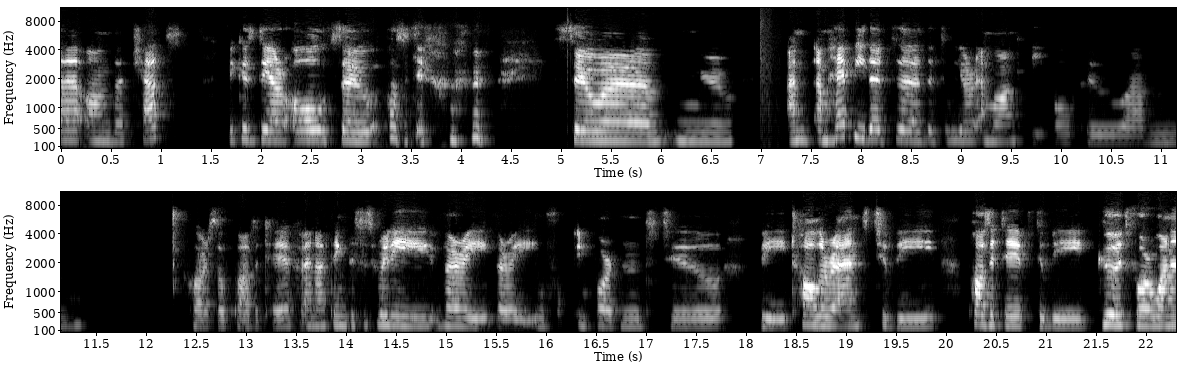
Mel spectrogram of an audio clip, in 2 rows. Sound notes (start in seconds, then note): 3.7 laughing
